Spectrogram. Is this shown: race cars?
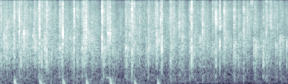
no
